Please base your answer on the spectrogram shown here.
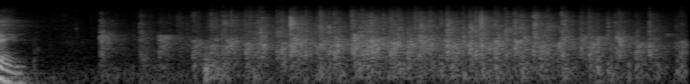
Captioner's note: applause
